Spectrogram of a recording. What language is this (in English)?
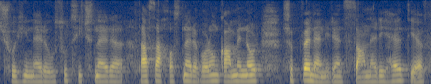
Romanian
